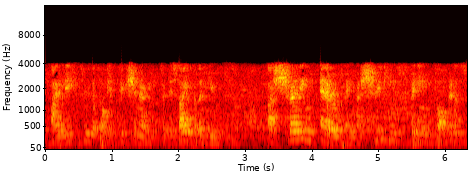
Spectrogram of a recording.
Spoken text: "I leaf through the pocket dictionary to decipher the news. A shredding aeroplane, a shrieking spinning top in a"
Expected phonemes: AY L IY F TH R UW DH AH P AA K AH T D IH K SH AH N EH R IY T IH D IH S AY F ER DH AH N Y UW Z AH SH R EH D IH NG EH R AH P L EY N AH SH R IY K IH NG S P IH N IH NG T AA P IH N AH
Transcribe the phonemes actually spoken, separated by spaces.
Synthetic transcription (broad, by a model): AY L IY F TH R UW DH AH P AA K AH T D IH K SH AH N EH R IY T IH D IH S AY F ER DH AH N Y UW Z AH SH R EH D IH NG EH R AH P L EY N AH SH R IY K IH NG S P IH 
